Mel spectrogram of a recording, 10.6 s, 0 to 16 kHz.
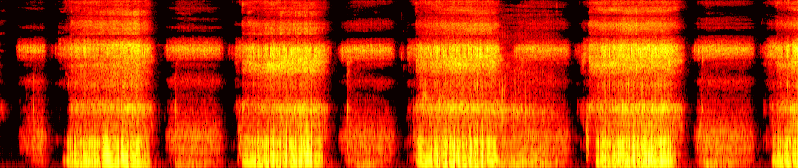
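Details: Loud rattling snores on each breath with quieter exhalations between, about 13 breaths a minute, recorded from a friend asleep: ordinary snoring during sleep.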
